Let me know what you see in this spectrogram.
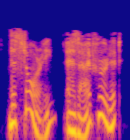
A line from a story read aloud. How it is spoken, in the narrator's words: said Gladia calmly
